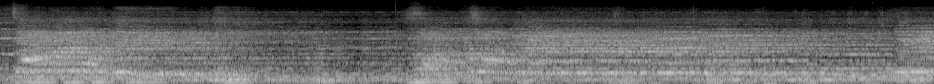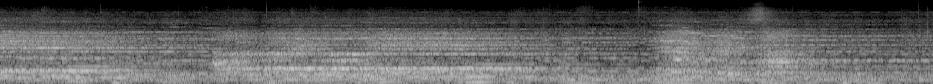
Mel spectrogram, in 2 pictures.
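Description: A group of young girls singing a song together with instrumental accompaniment, in long phrases with held notes, a new phrase beginning every few seconds.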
